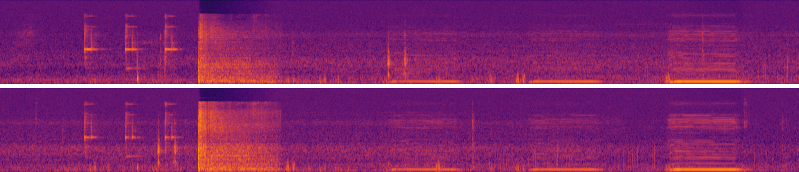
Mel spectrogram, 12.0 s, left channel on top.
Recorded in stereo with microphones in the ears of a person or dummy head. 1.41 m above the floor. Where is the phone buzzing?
Centre (ahead or behind), 5.5 m.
